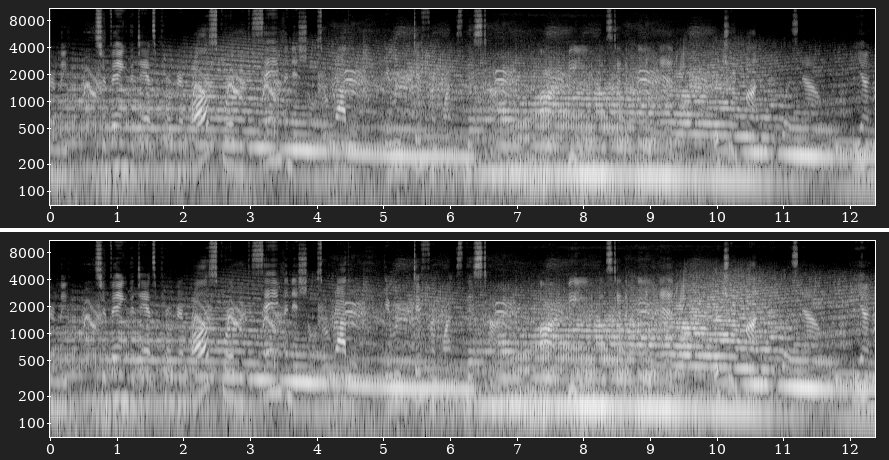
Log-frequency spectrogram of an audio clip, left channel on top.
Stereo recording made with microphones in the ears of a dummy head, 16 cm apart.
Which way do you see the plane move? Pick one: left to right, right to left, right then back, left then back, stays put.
left to right.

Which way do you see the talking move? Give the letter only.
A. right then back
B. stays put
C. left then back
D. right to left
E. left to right
E.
